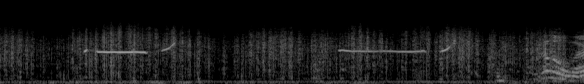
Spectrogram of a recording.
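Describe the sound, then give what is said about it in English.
A person whistles an imitation of a bobwhite quail call twice, each a steady held note ending in a quick upward slide, heard over a constant low hum and background noise. “Did you ever hear me imitate a Bob White?”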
